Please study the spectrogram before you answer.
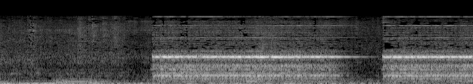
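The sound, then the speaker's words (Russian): A telephone rings at a New Year's gathering with a steady, bright, buzzing tone that comes in two long rings with a brief gap between them, loud and with no voices over it. “Вот он, значит говоря, телефон. По нему, да, нужно звонить.”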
